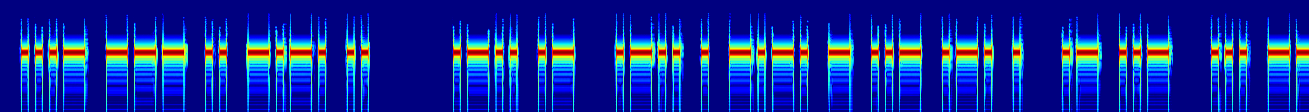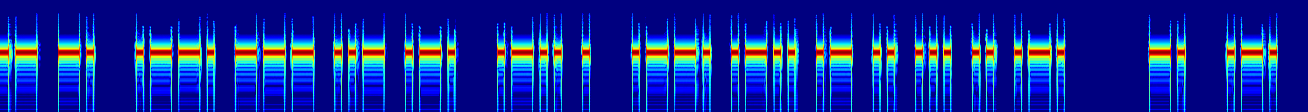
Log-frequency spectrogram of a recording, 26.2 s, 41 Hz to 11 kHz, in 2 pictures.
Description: Morse code, heard as a keyed tone, about 17 wpm, 800 Hz. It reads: VOICI LA LECTURE AU SON POUR LE PLAISIR NR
